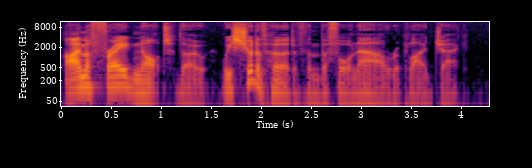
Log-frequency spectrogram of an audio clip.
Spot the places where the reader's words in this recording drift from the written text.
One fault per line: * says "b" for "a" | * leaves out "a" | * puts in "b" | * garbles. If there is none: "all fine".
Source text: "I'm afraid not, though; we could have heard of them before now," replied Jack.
* says "should" for "could"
